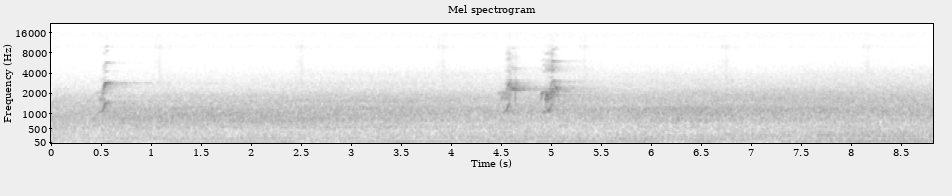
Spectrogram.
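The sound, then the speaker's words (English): A female owl calls in a garden with a short sharp call near the start. After a long pause come two quick louder calls close together, all over a steady faint hiss. “How lucky you are. You've got owls in your garden.”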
